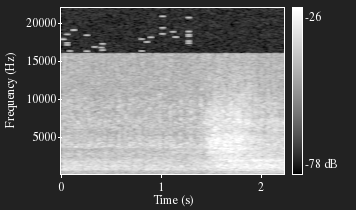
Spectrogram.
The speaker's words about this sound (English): Where am I? The bus station.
